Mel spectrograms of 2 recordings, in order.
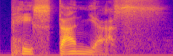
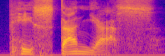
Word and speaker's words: pestañas: the tilde, over it, it actually makes that letter sound like an NY, sort of the way we pronounce the N in the word senior, and you already know señor. So it's got that sound in it.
